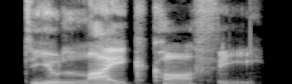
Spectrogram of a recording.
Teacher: Our voice goes down at the end of a statement and up at the end of a yes or no question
